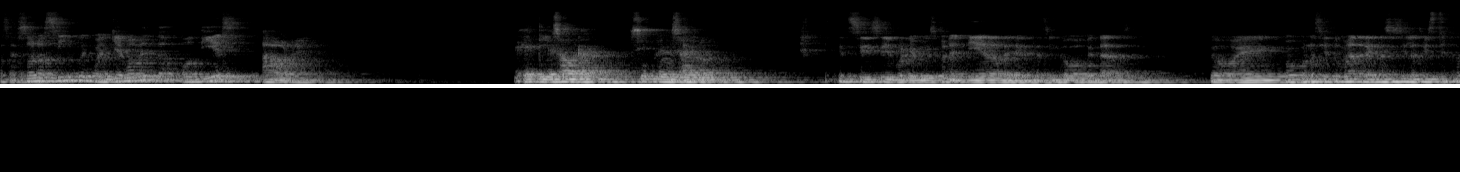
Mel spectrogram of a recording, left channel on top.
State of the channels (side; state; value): right; silent; digital silence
